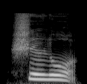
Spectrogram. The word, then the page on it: 失落: shī luò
